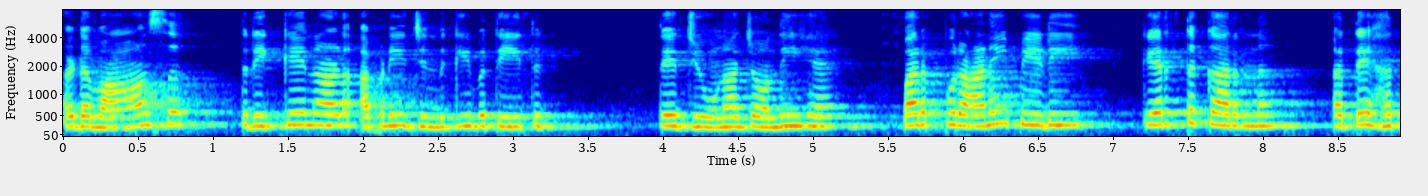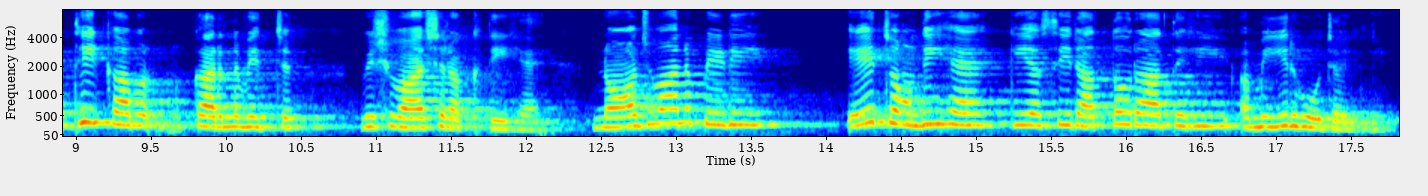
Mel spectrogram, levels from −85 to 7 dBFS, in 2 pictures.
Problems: background sounds at intervals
